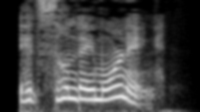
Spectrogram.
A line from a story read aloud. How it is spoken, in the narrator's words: Carlos sighed irritably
